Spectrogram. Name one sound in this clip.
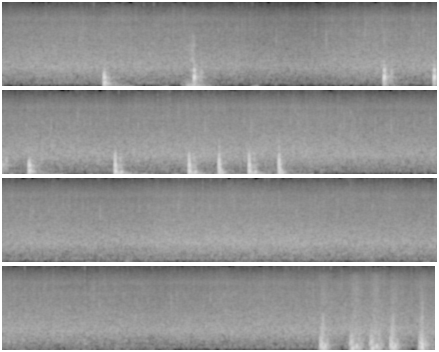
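Rain hisses steadily outdoors.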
